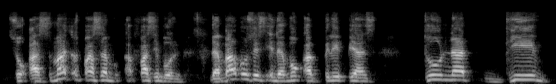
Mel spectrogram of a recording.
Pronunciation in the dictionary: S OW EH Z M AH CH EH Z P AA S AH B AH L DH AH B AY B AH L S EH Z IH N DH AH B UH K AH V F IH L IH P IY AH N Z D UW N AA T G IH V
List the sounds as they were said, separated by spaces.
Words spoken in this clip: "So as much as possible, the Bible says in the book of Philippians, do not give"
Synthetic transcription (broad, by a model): S OW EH S M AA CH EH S P AA S AH B AH L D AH B AY B AH L S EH S IH N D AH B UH K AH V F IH L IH P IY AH N S D UW N AA T G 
